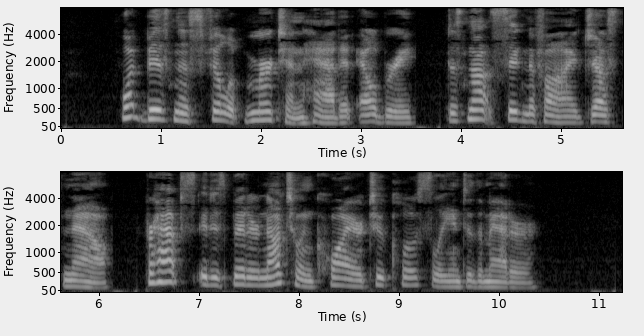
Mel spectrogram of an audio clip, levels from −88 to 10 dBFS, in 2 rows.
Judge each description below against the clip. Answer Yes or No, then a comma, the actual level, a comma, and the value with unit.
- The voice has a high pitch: No, medium, 170 Hz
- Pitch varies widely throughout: Yes, wide, 5.7 semitones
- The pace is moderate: No, slow, 130 wpm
